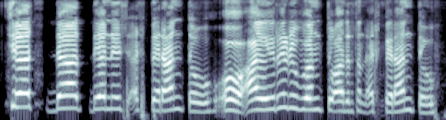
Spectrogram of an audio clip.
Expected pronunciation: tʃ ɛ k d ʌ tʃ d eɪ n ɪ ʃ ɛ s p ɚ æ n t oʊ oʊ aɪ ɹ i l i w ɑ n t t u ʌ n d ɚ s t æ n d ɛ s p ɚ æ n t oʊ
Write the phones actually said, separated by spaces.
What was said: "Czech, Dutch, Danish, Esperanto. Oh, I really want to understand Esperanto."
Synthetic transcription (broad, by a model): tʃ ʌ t d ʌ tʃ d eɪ n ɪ s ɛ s p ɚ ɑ n t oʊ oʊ aɪ ɹ i l i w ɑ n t t u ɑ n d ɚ t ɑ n ɛ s p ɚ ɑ n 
